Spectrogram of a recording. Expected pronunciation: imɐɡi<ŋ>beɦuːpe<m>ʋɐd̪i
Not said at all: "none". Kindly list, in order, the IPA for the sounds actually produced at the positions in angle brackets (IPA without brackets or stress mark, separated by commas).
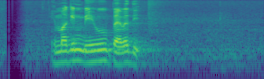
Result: n, none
